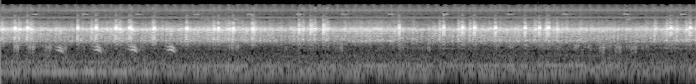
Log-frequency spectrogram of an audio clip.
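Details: Thai frogs croaking at night: rapid clicking croaks stand out over a constant chorus, coming in quick runs of sharp pulses every second or so, with a steady high ticking and faint low rumble beneath.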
